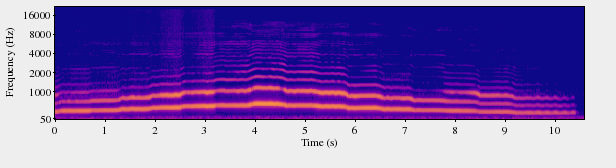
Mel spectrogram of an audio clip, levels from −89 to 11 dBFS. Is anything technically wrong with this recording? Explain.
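Yes. From the start to about 3.2 s the music carries sample clock jitter: the converter's timing wanders by a couple of microseconds, so each sample is captured a little early or late. Where the waveform moves fastest, that timing slip turns into an amplitude error, sitting roughly 45 dB below the music. It comes through as a fine hiss and grain that thickens on loud, bright passages and drops away in quiet moments.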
